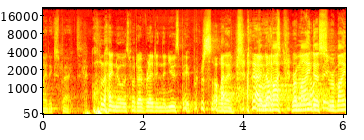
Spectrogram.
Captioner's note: laughs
